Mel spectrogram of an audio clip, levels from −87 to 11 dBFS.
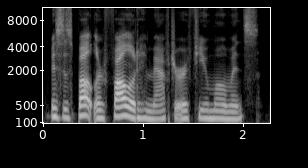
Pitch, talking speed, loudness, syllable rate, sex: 185 Hz, 210 wpm, -19 LUFS, 6.5 syllables/s, female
